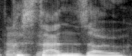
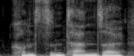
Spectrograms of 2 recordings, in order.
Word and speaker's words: Costanzo: Costanzo. It's because Abe messed it up by saying Constantanzo.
